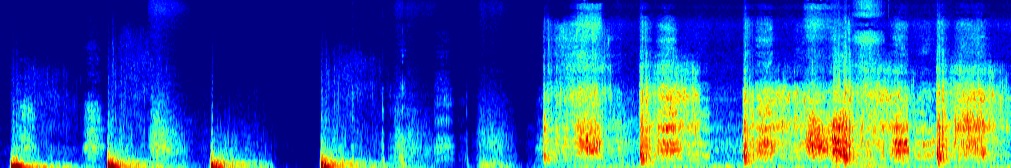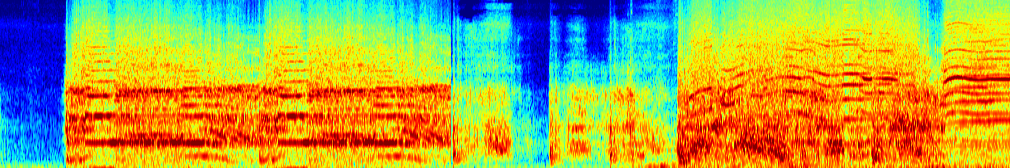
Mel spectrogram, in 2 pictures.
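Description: Dinosaur sound effects: heavy footstep thuds about once a second, then, about eleven seconds in, loud sustained roaring that runs on with short breaks.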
